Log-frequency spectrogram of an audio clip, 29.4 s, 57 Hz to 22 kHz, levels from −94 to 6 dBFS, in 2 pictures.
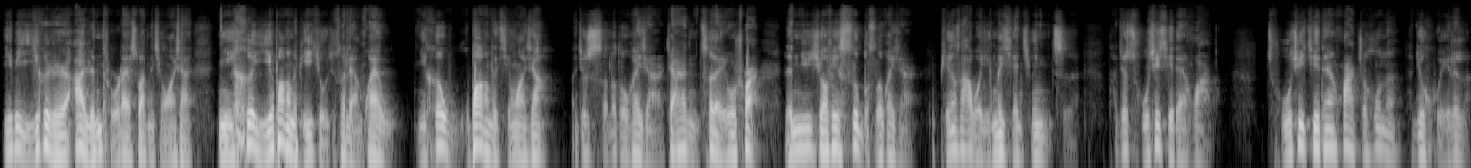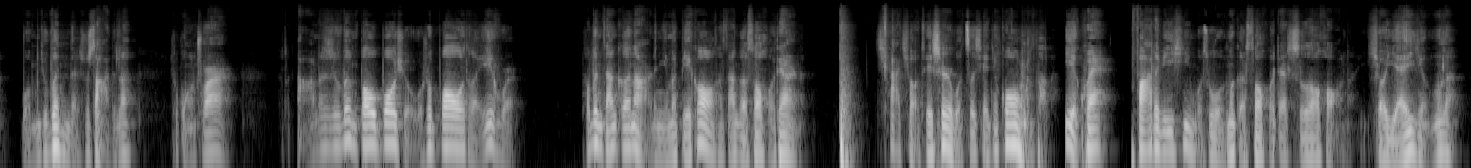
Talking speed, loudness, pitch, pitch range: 345 characters per minute, -24 LUFS, 95 Hz, 90-120 Hz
